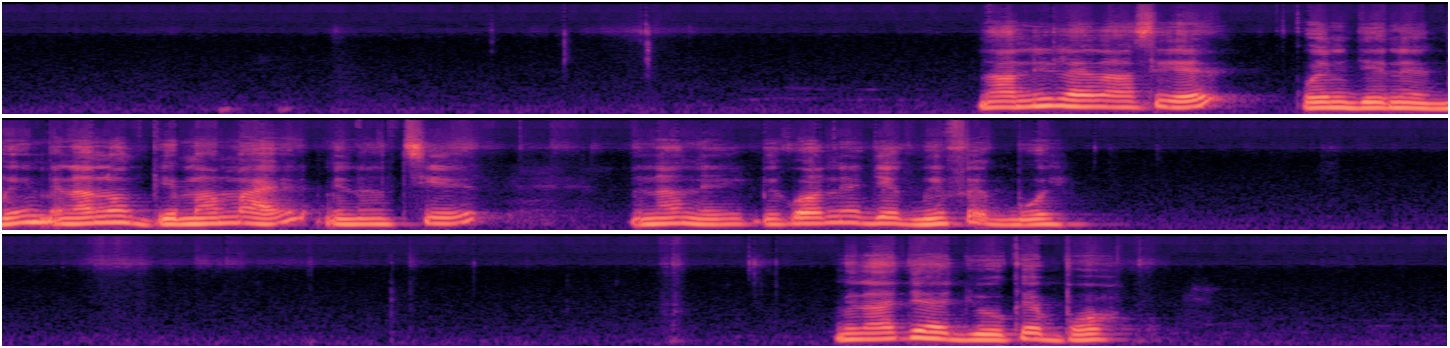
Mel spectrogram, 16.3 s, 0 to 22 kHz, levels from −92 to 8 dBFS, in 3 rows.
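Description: No technical faults are audible.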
